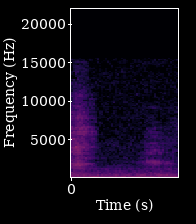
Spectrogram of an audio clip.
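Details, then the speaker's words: A cat snoring while asleep indoors: a faint, brief breathy snort with a soft low rumble, which at first sounded like a weird bird. "oh oh that's my cat snoring oh my God I was like what is that noise it's mango snoring that's so cute"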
